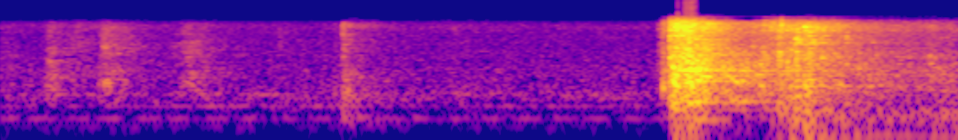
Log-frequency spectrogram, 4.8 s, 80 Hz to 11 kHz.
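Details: 1968 Jeepster Commando with a Buick V6, misfiring on one cylinder, is restarted after a spark check at the plug wire. It settles into an idle with a stumbling beat: misfire still present; owner also suspects some mechanical damage.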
